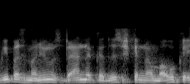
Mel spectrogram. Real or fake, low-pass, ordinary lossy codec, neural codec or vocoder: fake; 5.4 kHz; Opus, 32 kbps; codec, 16 kHz, 0.9 kbps, LongCat-Audio-Codec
